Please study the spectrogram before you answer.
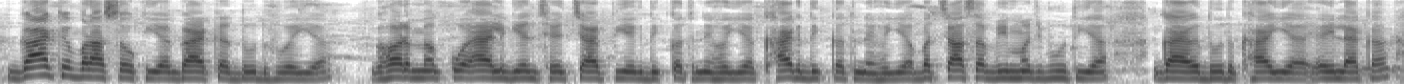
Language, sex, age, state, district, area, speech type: Maithili, female, 45-60, Bihar, Purnia, rural, spontaneous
